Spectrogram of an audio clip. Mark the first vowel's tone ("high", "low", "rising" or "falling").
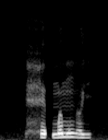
low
